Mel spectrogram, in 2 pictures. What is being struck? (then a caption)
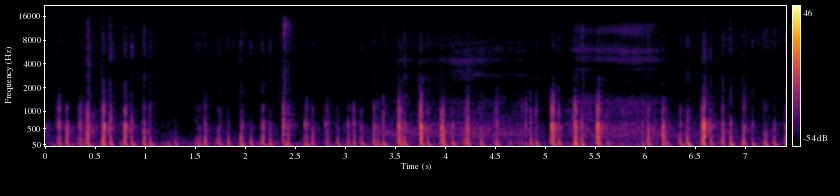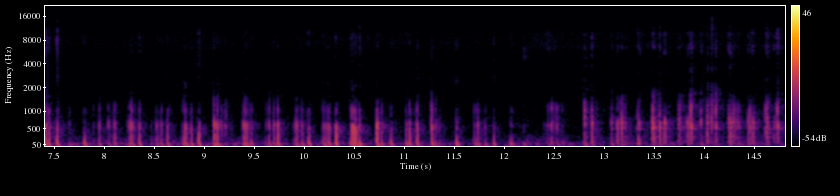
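Hardcover book with glossy paper jacket. A small hardcover copy of "The Boy, the Mole, the Fox and the Horse" with a glossy paper dust jacket is held in one hand while the fingertips and nails of the other hand tap and scratch across its front cover. The result is a steady run of rapid, dry taps with a dull low thump and a papery midrange knock, each dying away almost instantly. Brief faint scratchy swishes come between them.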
